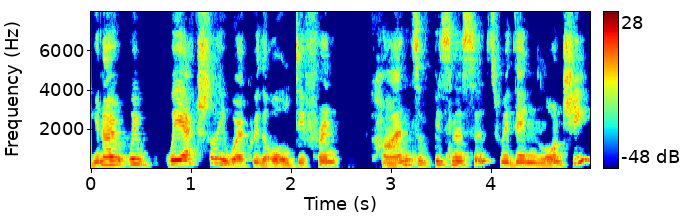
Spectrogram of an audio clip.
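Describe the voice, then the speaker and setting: A woman talks with an Australian accent. She keeps a moderate pace and ordinary pitch variation. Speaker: business automation consultant. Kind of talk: podcast interview.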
